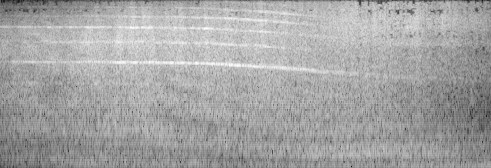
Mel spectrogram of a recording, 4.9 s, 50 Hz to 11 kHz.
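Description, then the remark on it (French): A jet airplane roars past, its broad engine rumble swelling to a peak midway and then easing off, with a high whining tone sliding across the top of the noise. “Et moi, pour arriver sur cette île, j'avais pris 3 avions différents.”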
